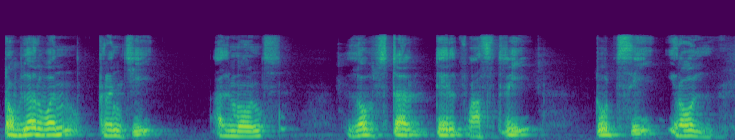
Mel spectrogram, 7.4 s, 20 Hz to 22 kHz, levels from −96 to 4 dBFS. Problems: background sounds at intervals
